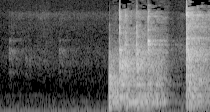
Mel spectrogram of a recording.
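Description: An old wooden hand plane being set down on a wooden workbench. There is a clatter of knocks about a second in, then a single sharp knock near the end.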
